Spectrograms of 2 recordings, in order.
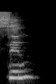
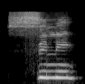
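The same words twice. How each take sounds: First: "sin" as one syllable ending on the n; slow demonstration of "sin", final vowel dropped; final vowel deleted. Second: "sini" with both vowels sounded; slow, higher "sini", final i kept; full disyllabic form. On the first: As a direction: say "sin" slowly, no i after the n. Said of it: "it becomes sin". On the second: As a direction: say "sini" slowly as two syllables. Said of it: "because of the deletion of the peak". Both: Shown as a demonstration.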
